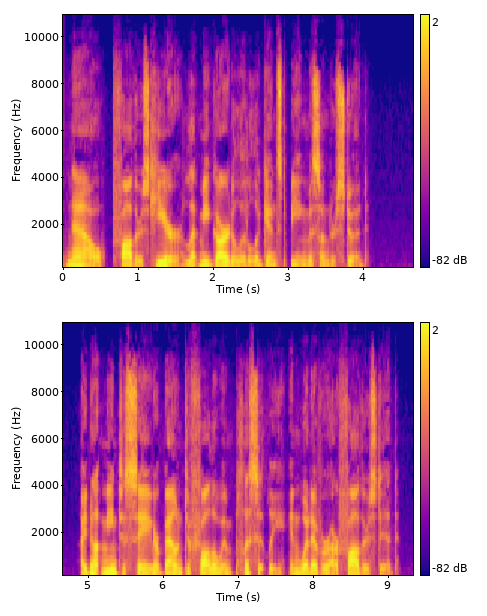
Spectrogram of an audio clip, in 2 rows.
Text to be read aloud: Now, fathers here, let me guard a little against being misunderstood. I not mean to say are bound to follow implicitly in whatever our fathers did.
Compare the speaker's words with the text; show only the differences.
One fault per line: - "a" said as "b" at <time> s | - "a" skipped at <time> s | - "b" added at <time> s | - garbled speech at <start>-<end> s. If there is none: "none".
none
